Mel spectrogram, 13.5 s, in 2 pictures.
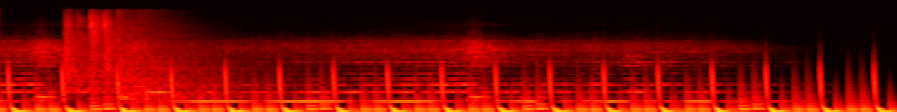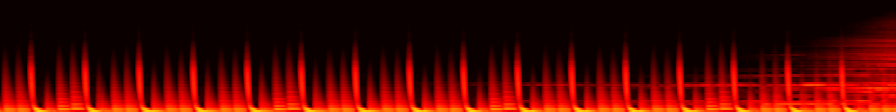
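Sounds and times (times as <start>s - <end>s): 
drums: 0.0s - 13.4s.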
